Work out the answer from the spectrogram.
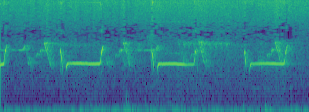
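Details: Scarlet-headed flowerpecker kept in a cage for singing training, giving three phrases of quick high chirps, each ending in a long steady whistle, with low thumps and rumble underneath.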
